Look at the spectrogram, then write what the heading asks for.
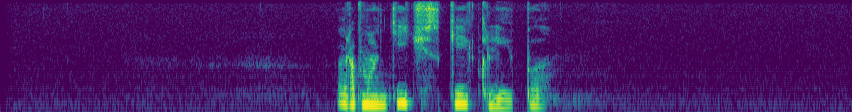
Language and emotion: Russian, neutral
